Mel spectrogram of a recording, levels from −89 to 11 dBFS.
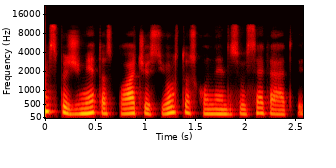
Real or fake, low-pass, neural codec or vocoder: fake; 10.8 kHz; codec, 24 kHz, 0.9 kbps, WavTokenizer, large speech release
